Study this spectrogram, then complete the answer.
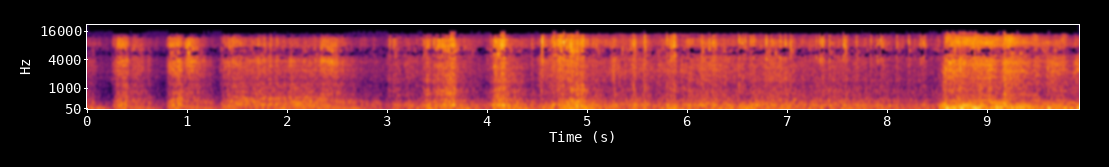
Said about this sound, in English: Drivers, start your engines! The command has been given. Let's crank them up.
